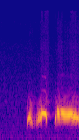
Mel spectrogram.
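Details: Caged decoy spotted dove urging wild birds with its coo: a brief two-part warble, a pause, then a long even humming coo with a stuttering onset.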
